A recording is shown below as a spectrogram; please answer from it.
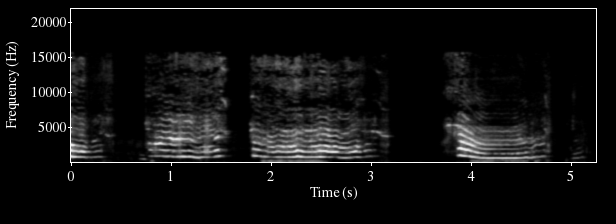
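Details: Two pet Dachshunds talking during rough and tumble play: three long moaning whines, each over a second, wavering and slightly falling, with a low growl beneath the middle one.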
